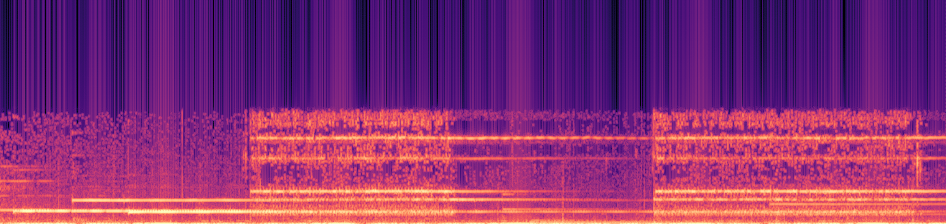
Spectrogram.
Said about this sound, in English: The phone rang a couple of times. I didn't answer it. Let them call back in the morning.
